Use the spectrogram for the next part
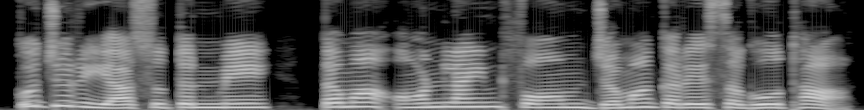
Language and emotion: Sindhi, neutral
